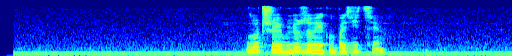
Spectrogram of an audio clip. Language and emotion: Russian, neutral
